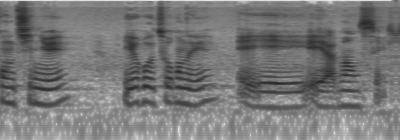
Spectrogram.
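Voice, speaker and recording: The pace is very slow, with a southwestern French accent and fairly even intonation. Noticeable background noise runs underneath. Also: woman. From southwest France, Agen. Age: 30s. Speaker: gym member, lawyer. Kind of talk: testimonial interview. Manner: hesitant, many fillers.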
